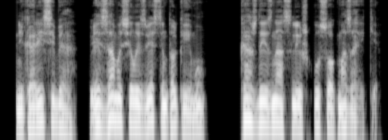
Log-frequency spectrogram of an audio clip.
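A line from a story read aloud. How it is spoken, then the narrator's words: Ingratiating, insinuating tone. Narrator (Russian): вкрадчиво сказал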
